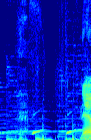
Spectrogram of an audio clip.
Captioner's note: sigh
